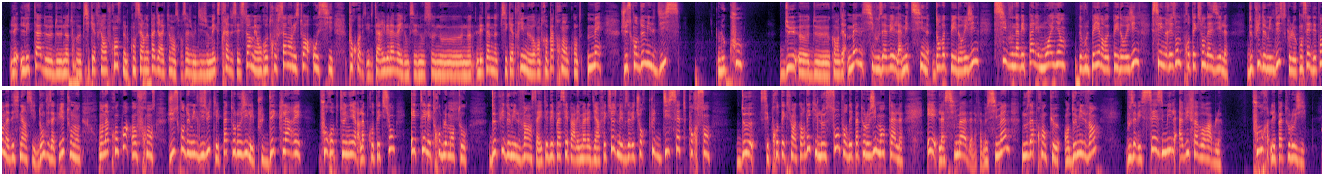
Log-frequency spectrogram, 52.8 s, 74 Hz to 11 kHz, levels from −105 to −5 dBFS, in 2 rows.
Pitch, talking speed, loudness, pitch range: 220 Hz, 200 wpm, -25 LUFS, 185-255 Hz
